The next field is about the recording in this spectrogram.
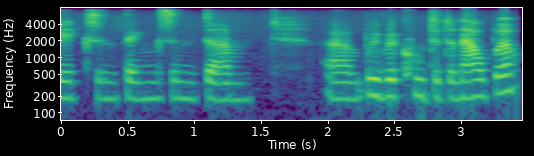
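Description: At a moderate pace, a woman speaks with an English accent and a medium pitch. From England. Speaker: rock singer and comics artist. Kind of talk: casual chat.

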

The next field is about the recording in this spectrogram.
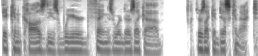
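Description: A somewhat breathy man with a fairly low pitch at a fairly quick pace, recorded dry and close with no echo, very clean, with a silent background. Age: 40s. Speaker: photography podcast host. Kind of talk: casual interview. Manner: halting, many fillers.

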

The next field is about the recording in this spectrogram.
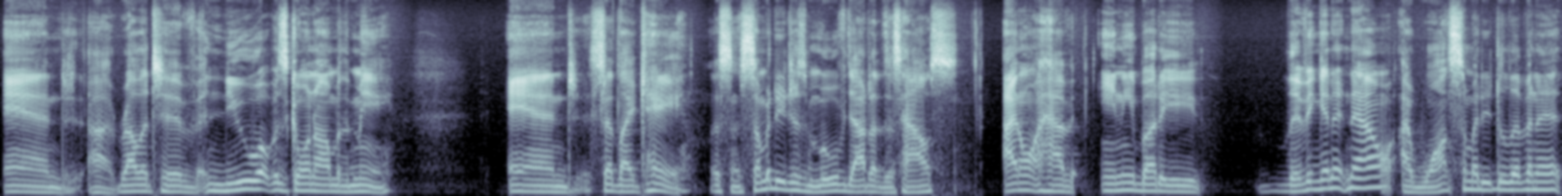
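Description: A man's normal speaking voice with an American accent, medium pitch, ordinary pitch variation and a moderate pace. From Colorado. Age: 20s. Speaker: entrepreneur. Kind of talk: casual chat.

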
